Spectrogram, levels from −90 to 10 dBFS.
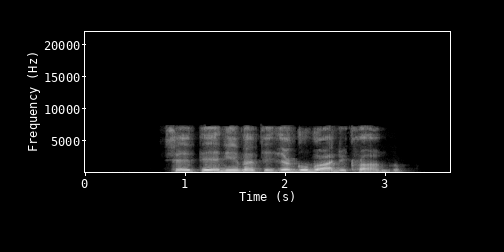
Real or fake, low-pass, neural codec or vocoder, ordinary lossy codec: fake; 7.2 kHz; autoencoder, 22.05 kHz, a latent of 192 numbers a frame, VITS, trained on one speaker; AAC, 32 kbps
